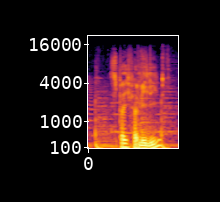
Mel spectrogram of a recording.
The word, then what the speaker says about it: Spy x Family: pinée de bon sentiment spy family on ne prononce pas le X entre les deux mots est un gros succès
